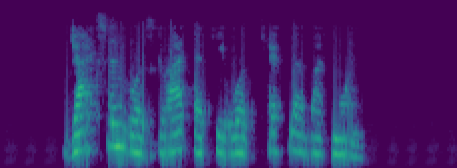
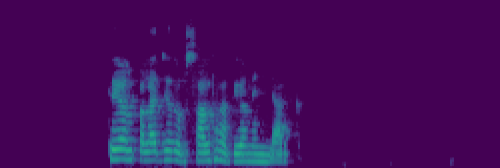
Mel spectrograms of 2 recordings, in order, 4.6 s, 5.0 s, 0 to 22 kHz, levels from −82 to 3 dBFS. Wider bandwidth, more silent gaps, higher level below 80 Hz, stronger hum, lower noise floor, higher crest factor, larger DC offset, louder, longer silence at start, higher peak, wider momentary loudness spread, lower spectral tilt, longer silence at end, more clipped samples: first, 15 kHz vs 12.5 kHz; neither; first, -72 dBFS vs -84 dBFS; neither; second, -74 dBFS vs under -90 dBFS; about the same, 20 dB vs 20 dB; neither; first, -31 LUFS vs -35 LUFS; second, 0.65 s vs 1.1 s; first, -12 dBFS vs -18 dBFS; first, 9 LU vs 5 LU; second, -3 dB/octave vs -5 dB/octave; second, 0.95 s vs 2.1 s; neither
